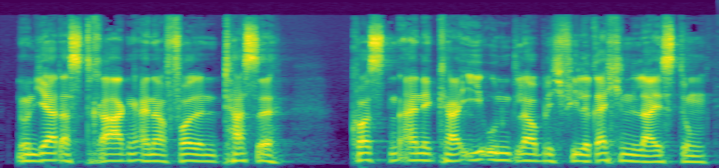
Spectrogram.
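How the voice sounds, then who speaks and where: Calm know-it-all android guy read by a man, slow and exact, audiobook. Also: medium pitch, lightly acted. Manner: measured, deliberate, matter-of-fact. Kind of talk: audiobook reading.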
